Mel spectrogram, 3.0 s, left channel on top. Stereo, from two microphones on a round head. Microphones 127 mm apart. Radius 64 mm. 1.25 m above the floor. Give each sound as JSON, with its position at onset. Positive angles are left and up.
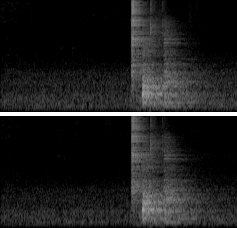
{"t": 1.6, "sound": "a thud", "side_deg": 10, "distance_m": 0.6}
